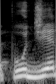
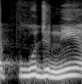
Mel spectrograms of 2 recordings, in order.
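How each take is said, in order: First: पूज्य said "pooj-ye", with no n; wrong short form. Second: पूजनीय slowly as "pooj-nee-ya"; correct full form. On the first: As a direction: say पूज्य with j running into y. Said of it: "नहीं होता है". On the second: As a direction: spell out पूजनीय, j straight into n. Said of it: "पूजनीय होता है". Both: Shown as a demonstration.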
